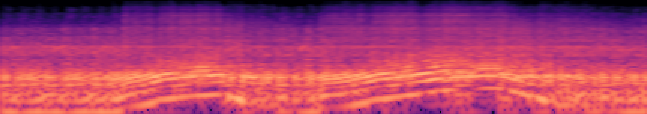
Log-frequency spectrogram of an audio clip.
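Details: Warm idle on a motorcycle with the choke off; revs dropped and recovered. A loose, uneven rattle rides over the engine. Owner suspects loose clutch plates; the exhaust was checked and is not loose. Source unconfirmed.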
